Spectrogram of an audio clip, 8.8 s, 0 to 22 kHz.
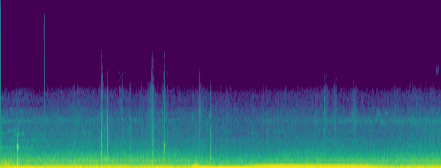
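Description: A 10th-generation Honda Civic 2.0L fitted with a PRL high-volume intake accelerates, its engine droning in a steady low rumble that rises in pitch partway through, close and continuous with no talk.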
